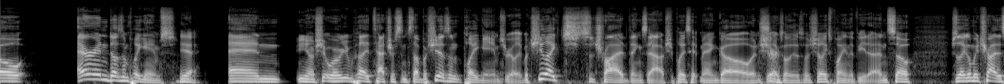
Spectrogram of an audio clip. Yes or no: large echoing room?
no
